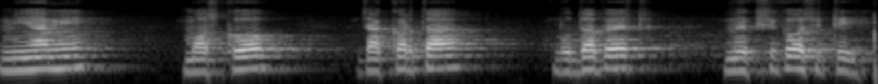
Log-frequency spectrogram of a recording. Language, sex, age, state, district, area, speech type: Odia, male, 45-60, Odisha, Dhenkanal, rural, spontaneous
